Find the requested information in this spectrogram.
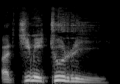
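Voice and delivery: chimichurri with a Spanish r, chee-mee-CHOO-rree; mock Spanish chimichurri; Spanish accent. Shown as a demonstration. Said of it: "Spanish accent".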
